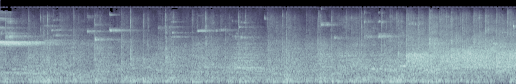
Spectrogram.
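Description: A referee's whistle, one short blast right at the start, then a basketball being dribbled and many brief sneaker squeaks on a hardwood gym floor, with players' voices. The noise grows louder near the end.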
